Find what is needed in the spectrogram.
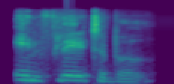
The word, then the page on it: inflatable: Indian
